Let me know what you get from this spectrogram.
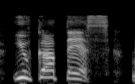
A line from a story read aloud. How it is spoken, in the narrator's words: Riddick shouts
